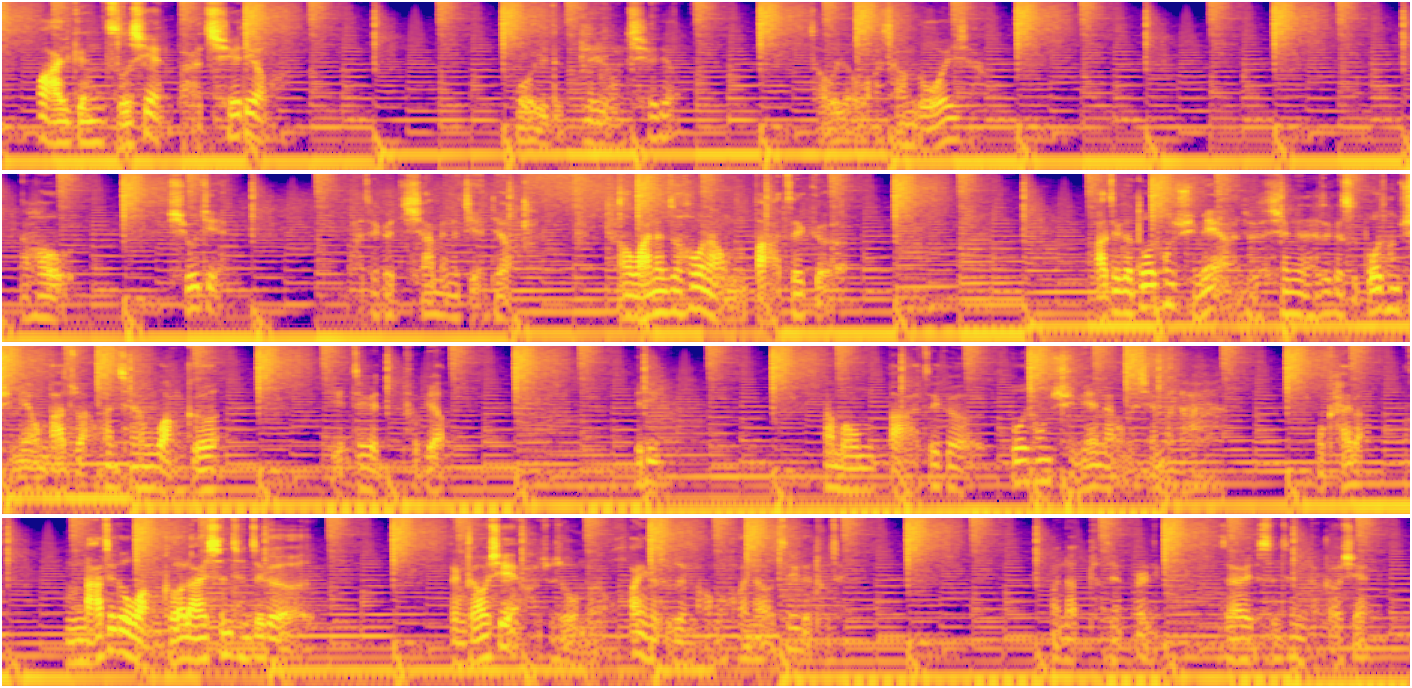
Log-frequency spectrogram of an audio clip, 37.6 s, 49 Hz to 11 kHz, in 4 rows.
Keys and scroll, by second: 12.9 Escape, 13.3 Escape, 13.5 Escape, 14.6 Delete.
